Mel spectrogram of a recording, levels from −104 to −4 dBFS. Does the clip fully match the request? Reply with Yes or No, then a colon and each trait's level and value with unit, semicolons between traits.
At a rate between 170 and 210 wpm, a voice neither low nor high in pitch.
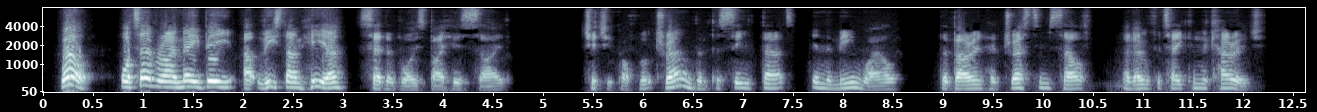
No: average, 155 wpm; medium, 165 Hz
